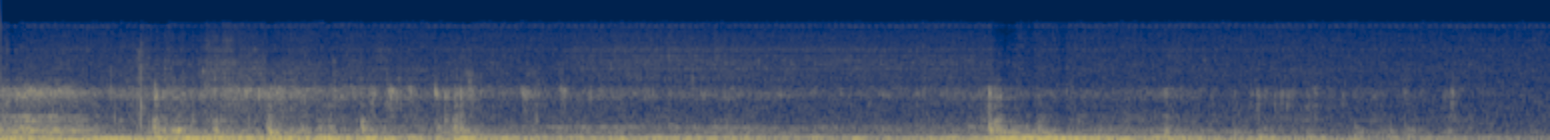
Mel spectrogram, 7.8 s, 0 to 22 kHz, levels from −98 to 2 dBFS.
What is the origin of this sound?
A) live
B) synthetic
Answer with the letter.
A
